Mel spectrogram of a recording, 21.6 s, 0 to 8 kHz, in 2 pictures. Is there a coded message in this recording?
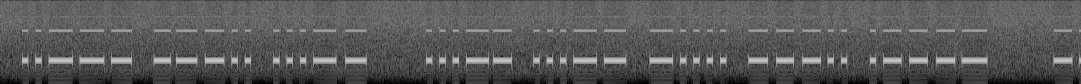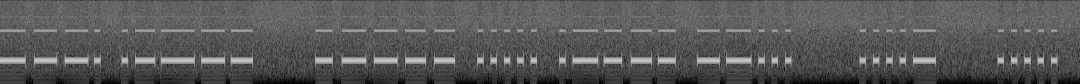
Yes: Morse code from 0.2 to 21.4 s, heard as a keyed tone, hand-sent with a bug key, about 18 wpm, 850 Hz. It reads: 283 33681 91 0517 4 5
